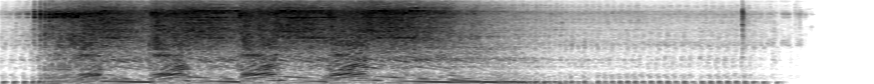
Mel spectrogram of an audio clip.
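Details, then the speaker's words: Suzuki Satria FU that ran but would not take throttle, running with the regulator/rectifier (kiprok) unplugged: revs up and down cleanly several times, then settles to an even idle; fault traced to the kiprok. "tanpa tiprok itu bisa normal ya bisa digas enak berarti permasalahannya ada di kiprok"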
